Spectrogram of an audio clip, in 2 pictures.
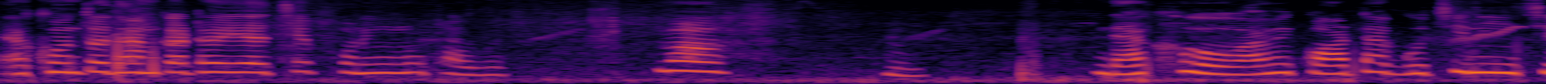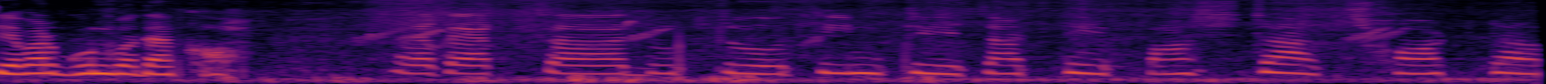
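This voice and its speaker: A woman's voice: sits high, steady tone, moderate pace, slight background noise. Young woman vlogging from a rice field. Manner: chatty, talks straight to viewers while working. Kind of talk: casual vlog narration. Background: faint rural outdoor ambience, birds.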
